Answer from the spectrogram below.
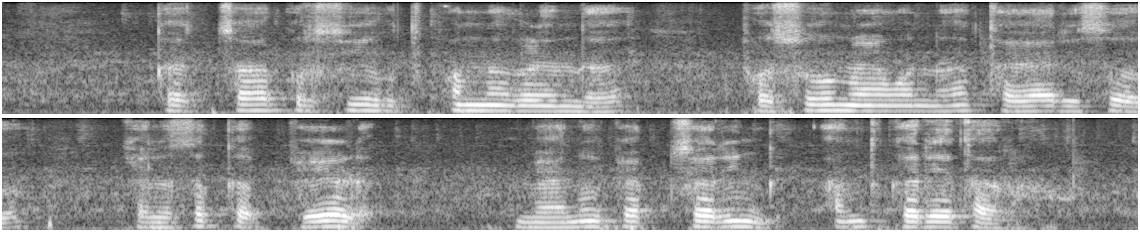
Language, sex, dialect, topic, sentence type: Kannada, male, Dharwad Kannada, agriculture, statement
